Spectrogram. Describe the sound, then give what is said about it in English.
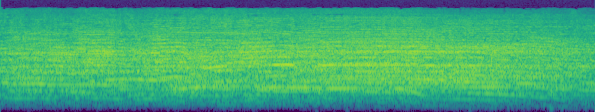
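A large crowd yells their full names, including middle names, all at once on a count of four, a dense, loud roar of overlapping voices, a jumble of yelled words that holds steady for about three seconds. “On the count of four, upwards, yell your full, including middle name.”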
